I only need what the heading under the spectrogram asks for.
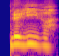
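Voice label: "le livre", French; utiles escolares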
